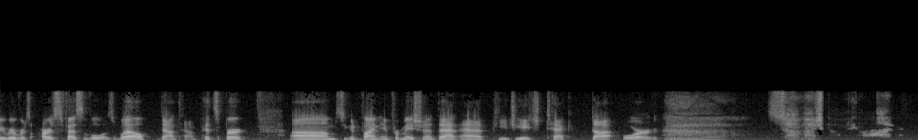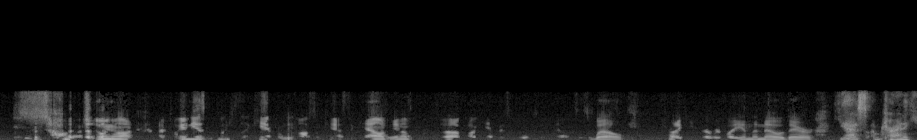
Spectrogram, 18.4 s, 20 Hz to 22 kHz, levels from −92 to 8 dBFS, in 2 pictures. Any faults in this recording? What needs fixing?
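Bit errors on an ADPCM link occur at 6.52 to 6.67 s, 12.04 to 12.13 s and 17.85 to 18.12 s. Each burst brings pops and rough, grainy stretches with brief jumps in level. A flipped bit does more than corrupt one sample. It knocks the decoder's step size and predictor off track, so the damage keeps ringing until the adaptation settles. The error rate is low, a small fraction of a percent. Protecting the link with error detection, and muting or concealing frames that fail the check, would prevent this.

Speech suppressed in double talk appears at 8.24 to 9.01 s, 9.62 to 10.2 s, 10.47 to 15.1 s and 15.72 to 16.57 s. The speech dips, dulls or breaks into pieces, falling by as much as 20 to 25 dB. The longest stretch lasts about four seconds. This is likely an echo canceller that could not separate the near talker from loudspeaker echo while both sides spoke, and so attenuated everything. The wideband G.722 band itself sounds clean beneath the dips. 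A canceller with proper double-talk detection that holds its adaptation rather than suppressing would prevent this.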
